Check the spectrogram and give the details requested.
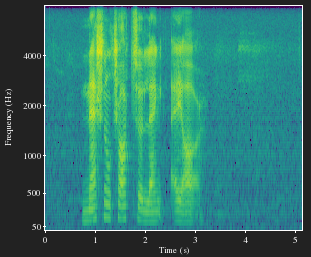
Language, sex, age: English, male, 19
